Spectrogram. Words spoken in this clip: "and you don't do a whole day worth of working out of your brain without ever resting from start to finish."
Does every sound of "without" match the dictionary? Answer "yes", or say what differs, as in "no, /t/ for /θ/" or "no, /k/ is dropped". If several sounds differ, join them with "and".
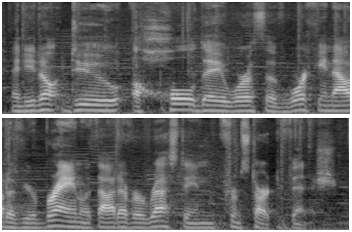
yes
